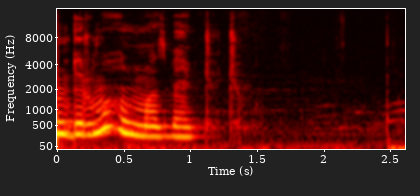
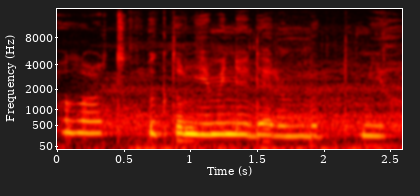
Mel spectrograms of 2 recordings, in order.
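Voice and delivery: weary whisper; 10 dB quieter than usual. Real, not acted. Exhausted by crying baby.

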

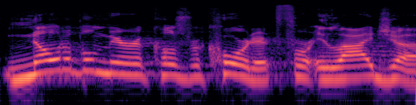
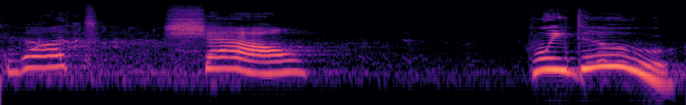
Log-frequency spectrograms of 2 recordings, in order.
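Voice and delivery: high, drawn-out helpless question; mock lament; 4 semitones higher, much slower than usual. Fans when Timberwolves make bad trades, hammed-up dismay. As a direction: stretch each word in comic despair.

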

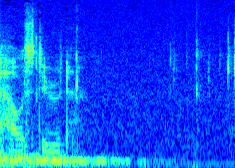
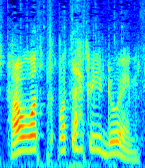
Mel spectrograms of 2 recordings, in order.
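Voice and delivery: higher, louder startled what; shocked outcry; 8 semitones higher, 9 dB louder than usual. Real, not acted. Gamer ambushed by his rival, shocked outcry. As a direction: caught off guard. Suddenly attacked.

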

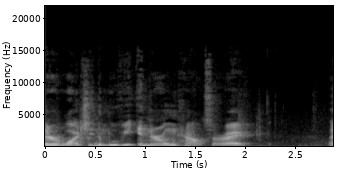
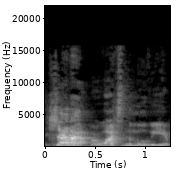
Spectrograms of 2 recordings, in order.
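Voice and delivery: loud high shout; imagined yell; 4 semitones higher, 9 dB louder than usual. Pretend. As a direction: blast it at the talker behind you. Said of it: "yell at the person".

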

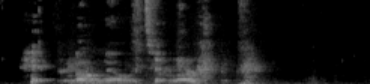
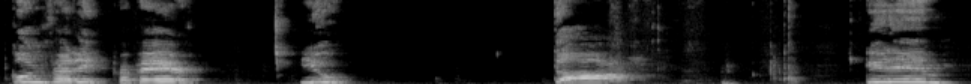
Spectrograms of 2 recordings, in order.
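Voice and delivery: loud, mock-heroic shout; battle cry; 2 semitones higher, 9 dB louder than usual. Player challenging Golden Freddy, hammed-up battle shout. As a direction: yell the challenge like a warrior.

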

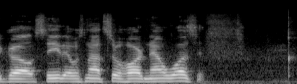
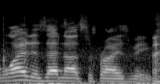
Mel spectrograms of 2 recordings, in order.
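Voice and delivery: usual speaking voice

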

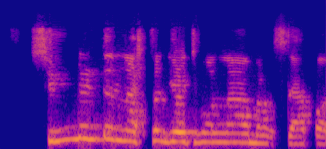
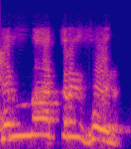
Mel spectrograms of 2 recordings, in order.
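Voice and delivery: high, impassioned pulpit cry; preaching exclamation; 8 semitones higher than usual. Real, not acted. Preacher tells of joy whether fed or not, exclaiming. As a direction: lift it high for the congregation.

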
